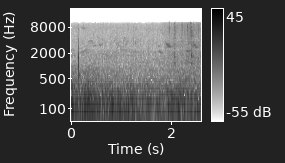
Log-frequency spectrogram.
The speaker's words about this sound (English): And here comes the rain. Ooh, it's almost like a summer storm.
